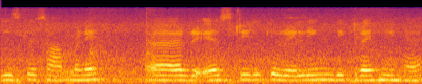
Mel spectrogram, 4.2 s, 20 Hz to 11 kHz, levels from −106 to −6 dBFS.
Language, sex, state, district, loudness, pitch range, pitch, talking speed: Hindi, female, Bihar, Samastipur, -15 LUFS, 190-205 Hz, 200 Hz, 130 wpm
